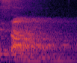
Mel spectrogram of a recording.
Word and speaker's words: psalm: P is silent and the sound L is also silent. You have to say psalm.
